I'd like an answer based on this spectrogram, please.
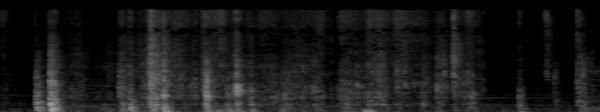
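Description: Cardboard parcel being handled and its flaps pulled open: a series of brief rustles, scrapes and light knocks.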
